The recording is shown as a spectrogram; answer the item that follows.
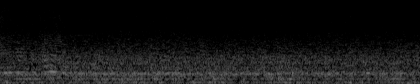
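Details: Constant hum of a honey bee swarm as it is caught, an even, unbroken buzzing with no pauses or changes in pitch across the few seconds.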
